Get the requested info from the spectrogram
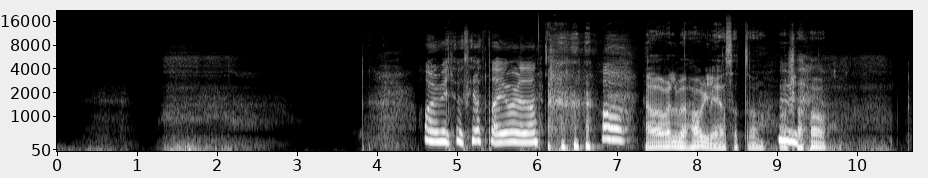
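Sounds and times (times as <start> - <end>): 
slow deliberate breathing during relaxation exercise: 0.0 - 3.1, 3.8 - 4.6, 9.7 - 10.6
speech: 4.6 - 9.8.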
